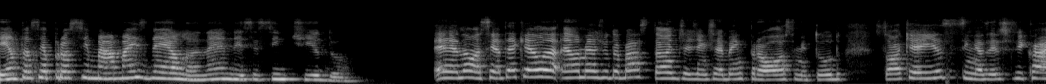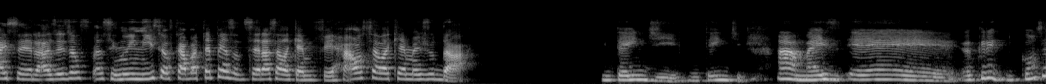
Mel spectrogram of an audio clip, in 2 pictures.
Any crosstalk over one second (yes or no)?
no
